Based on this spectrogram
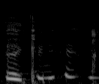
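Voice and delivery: high, soft mocking voices; mock muffled voices. Friend imitating family calling to deafened kid. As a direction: imitate muffled worried callers. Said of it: "everyone that's just like".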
